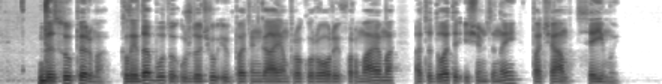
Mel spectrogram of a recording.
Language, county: Lithuanian, Šiauliai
